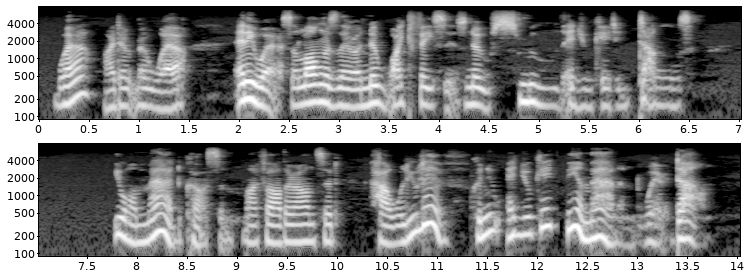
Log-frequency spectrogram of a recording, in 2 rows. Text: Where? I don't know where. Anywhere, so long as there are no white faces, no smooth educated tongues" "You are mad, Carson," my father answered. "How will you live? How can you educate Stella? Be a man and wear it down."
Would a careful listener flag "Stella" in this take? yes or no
yes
